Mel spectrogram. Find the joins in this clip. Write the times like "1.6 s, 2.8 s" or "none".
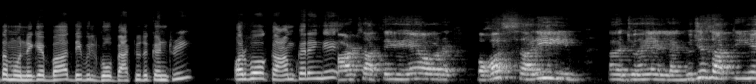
3.4 s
